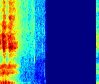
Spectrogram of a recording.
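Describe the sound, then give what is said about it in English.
A single short throat clearing, a rough burst of low grunting noise alone at the start, followed by silence and a faint brief sound at the very end. “I just cleared my throat. I think I fixed the problem with my voice.”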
